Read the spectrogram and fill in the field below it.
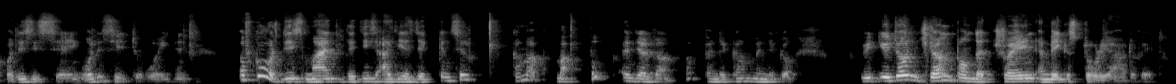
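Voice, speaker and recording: Older belgian guy explaining ideas in english, voice bouncing all over, lively. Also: slight background noise. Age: 60s. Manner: animated, pitch leaps on emphasis, searching for words. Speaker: guest, nonduality teacher. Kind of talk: reflective spoken teaching.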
